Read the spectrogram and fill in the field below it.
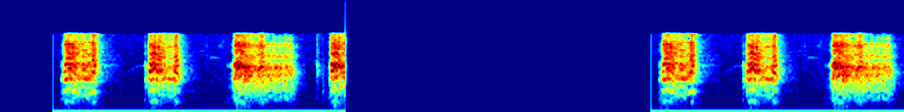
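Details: A parrot talking: four harsh, buzzy, speech-like syllables about a second apart, then a few seconds of silence, then three more similar rasping syllables; no other sounds.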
